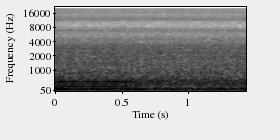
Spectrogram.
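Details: Washing machine in the spin-dry cycle after cleaning; it previously spun noisily and washed poorly: smooth low hum and steady drone with no thumping or rattling, spinning evenly.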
